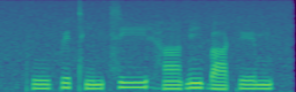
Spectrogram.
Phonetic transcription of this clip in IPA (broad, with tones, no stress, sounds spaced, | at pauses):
pʰ uː˨ p ɪ˦ tʰ ĩ˨ m t͡s iː˦ h ã˨ ɗ ĩ˦ ɓ a˨ k ɪ˦ m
